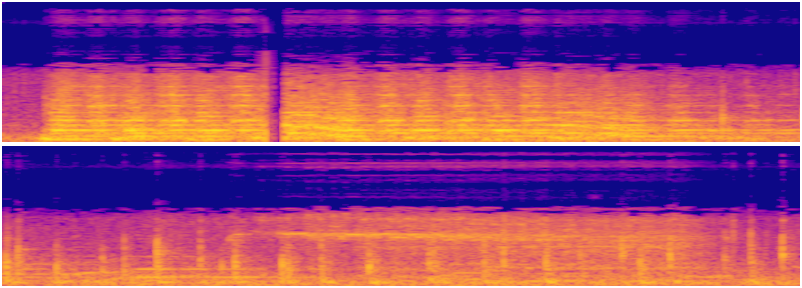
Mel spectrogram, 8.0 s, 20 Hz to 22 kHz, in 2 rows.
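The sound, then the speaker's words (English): Horses whinny and neigh loudly in the paddock at Churchill Downs, 20 minutes before a big race, their calls overlapping, while hooves clop in a scattered, uneven patter underneath; no voices are heard. “The opening scene is the paddock at Churchill Downs, 20 minutes before the big race where we find El Chico, Johnstown, Technician, Challedon, Heatherbroom, On Location, and all the other entries too in the past.”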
